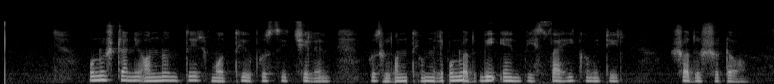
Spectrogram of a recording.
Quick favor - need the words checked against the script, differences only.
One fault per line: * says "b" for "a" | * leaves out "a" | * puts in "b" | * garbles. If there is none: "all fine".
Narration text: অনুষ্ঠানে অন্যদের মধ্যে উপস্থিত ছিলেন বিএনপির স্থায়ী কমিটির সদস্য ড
* garbles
